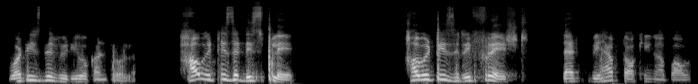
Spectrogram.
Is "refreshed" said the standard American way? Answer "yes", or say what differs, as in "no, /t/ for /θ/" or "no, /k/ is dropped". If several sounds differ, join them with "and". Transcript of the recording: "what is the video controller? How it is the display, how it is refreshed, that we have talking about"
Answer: yes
